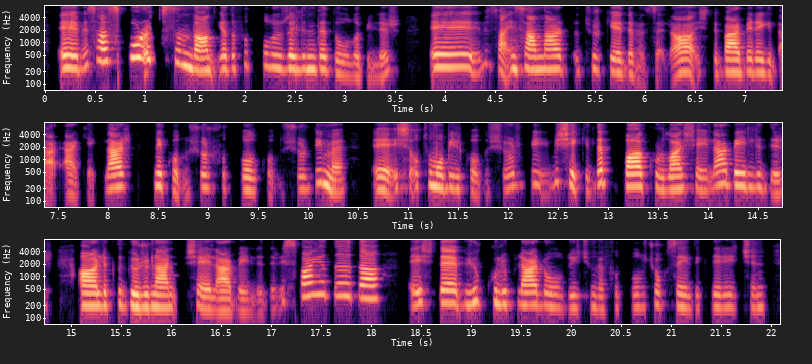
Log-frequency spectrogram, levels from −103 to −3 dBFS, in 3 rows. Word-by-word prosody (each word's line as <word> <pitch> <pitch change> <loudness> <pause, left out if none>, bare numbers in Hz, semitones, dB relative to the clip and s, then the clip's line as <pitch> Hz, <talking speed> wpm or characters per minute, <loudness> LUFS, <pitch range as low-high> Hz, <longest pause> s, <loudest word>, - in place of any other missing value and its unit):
Eee, 250 -1 +6
mesela 355 +9 +3
spor 445 +4 +4
açısından 270 - +2
ya 240 0 -2
da 245 - -7
futbol 275 +1 -14
özelinde 235 -2 0
de - - -8
olabilir, 165 +5 -12 0.3
eee, 260 0 +3
mesela 310 -2 -5
insanlar, 235 0 +2
eee, 205 - -21
Türkiye'de 210 -5 -6
mesela 200 +3 -2
işte 195 0 -19
berbere 200 0 +3
gider 185 -1 -8
erkekler, 225 - 0 0.2
ne 235 -1 -1
konuşur? 220 -1 -9
Futbol 210 -4 -8
konuşur 195 +2 -18
değil 285 -1 -3
mi? 170 -9 0 0.3
Eee, 195 -1 0
işte 210 +1 -8
otomobil 225 -3 -2
konuşur, 195 +3 -14
bi 255 -1 -13
bir 290 - -10
şekilde 280 0 -2 0.2
bağ 230 0 +9
kurulan 200 -3 0
şeyler 210 +6 -4
bellidir. 225 -7 -2 0.2
Ağırlıklı 205 +1 +4
görünen 190 -2 +3
şeyler 160 -6 -1
bellidir. 145 +2 -16
İspanya'da 355 - -1
da, 305 -1 +5 0.3
eee, 210 - -3
işte 230 0 +1
büyük 230 +2 -4
kulüplerde 220 -3 +1
olduğu 185 -2 -9
için 180 +1 -13
ve 170 - -14
futbolu 185 +1 -19
çok 210 +1 -14
sevdikleri 185 0 -9
için, 185 0 -15
220 Hz, 145 wpm, -21 LUFS, 190-245 Hz, 0.3 s, bağ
